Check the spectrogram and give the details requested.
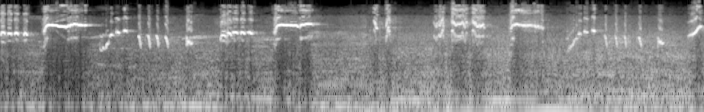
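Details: Orange-headed thrush song used as a lure to get a bird singing: high whistled slurs and quick buzzy rattling bursts in irregular phrases over a constant low rumbling hum.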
